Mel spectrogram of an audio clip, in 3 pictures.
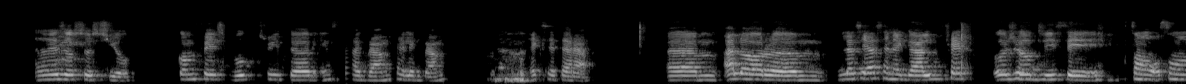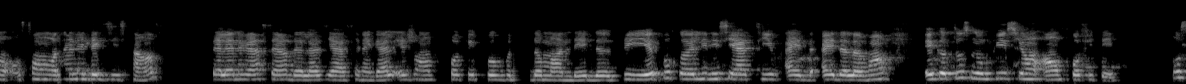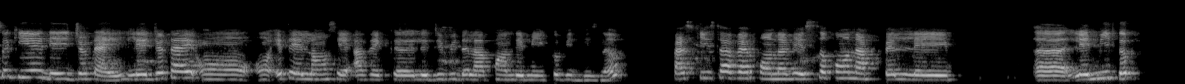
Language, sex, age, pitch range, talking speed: French, female, 20-39, 215-270 Hz, 130 wpm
